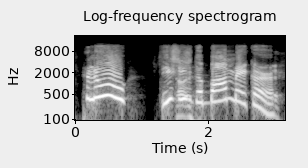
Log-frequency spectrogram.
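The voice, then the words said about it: Bad disguised voice. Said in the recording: “in this horrible disguised voice.”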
